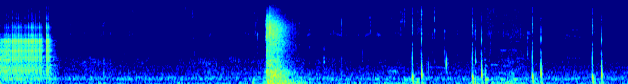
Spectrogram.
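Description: A door opening in Resident Evil Code: Veronica X, heard as a single clear burst against quiet ambience, followed by a few faint clicks and taps.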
